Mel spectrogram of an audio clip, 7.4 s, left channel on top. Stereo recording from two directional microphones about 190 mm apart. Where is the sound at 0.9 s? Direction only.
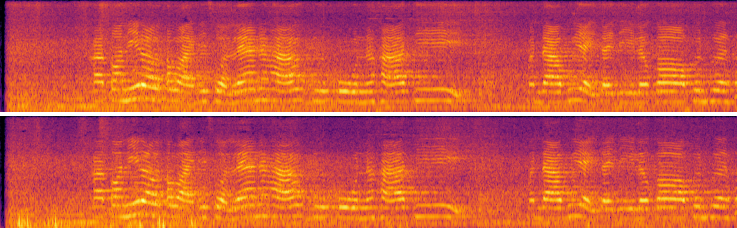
10° left (ahead or behind).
